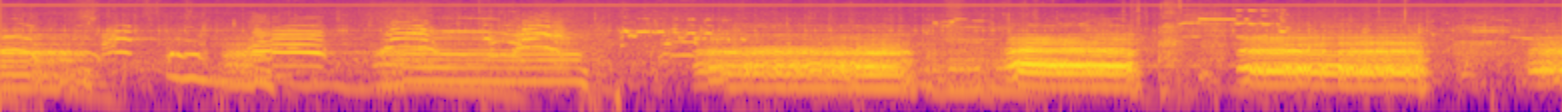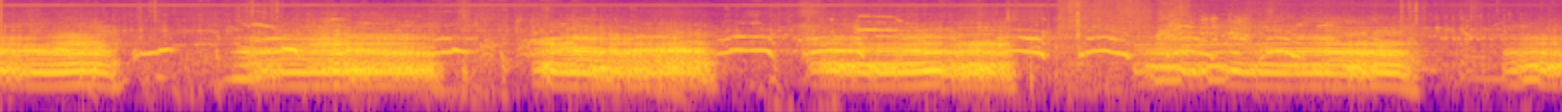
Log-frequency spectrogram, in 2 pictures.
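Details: Brown bear cub in Alaska, wanting a fish, gives a series of drawn-out, moaning bawls with clear harmonics, each about a second long with short pauses, some wavering or sliding down in pitch.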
